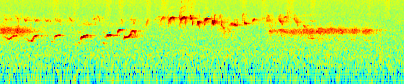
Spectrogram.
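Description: Wild birds calling: a series of short, hooked whistled notes for the first couple of seconds, then a quick run of higher chirps in the middle, over a faint background hiss.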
